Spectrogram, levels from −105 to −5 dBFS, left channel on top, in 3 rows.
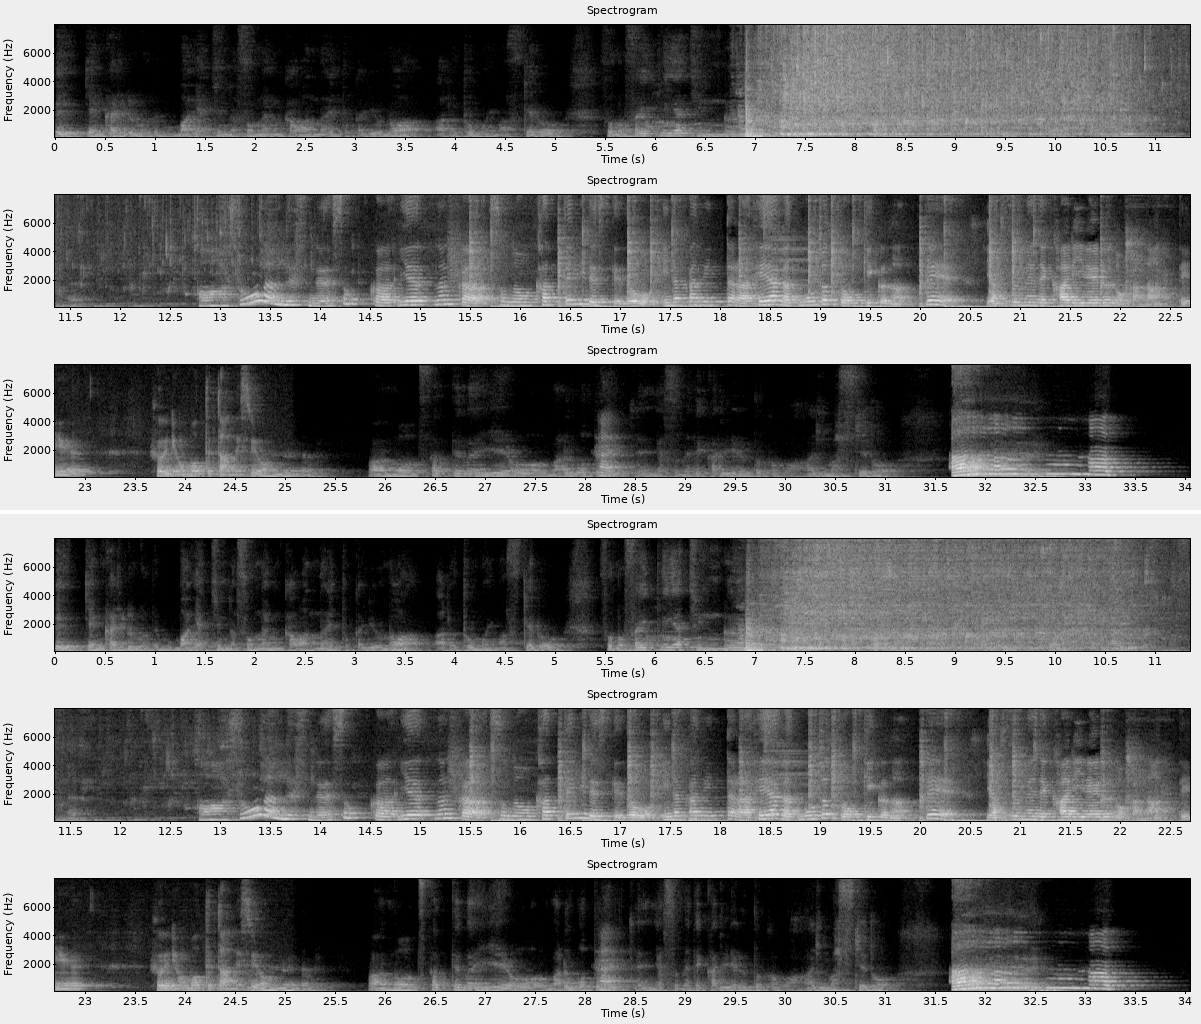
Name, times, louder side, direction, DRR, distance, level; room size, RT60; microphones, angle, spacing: voice 1, 0.0-7.0 8.1-11.7 17.6-18.0 20.7-21.1 24.5-25.3 25.8-31.4 31.7-32.7, right 1 dB, 50° right, 2 dB, 1.7 m, -43 dB
sound 1, 6.7-13.4 14.7-16.2, left 3 dB, 60° left, 1.4 m, -35 dB
voice 2, 12.8-23.0 23.7-24.8 28.1-28.4 31.6-33.3, left 1 dB, 15° left, 2 dB, 1.1 m, -30 dB
Drum kit, 15.3-22.5, left 1 dB, 30° left, 2.3 m, -37 dB
12.0 x 5.9 x 3.8 m, 0.89 s
head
